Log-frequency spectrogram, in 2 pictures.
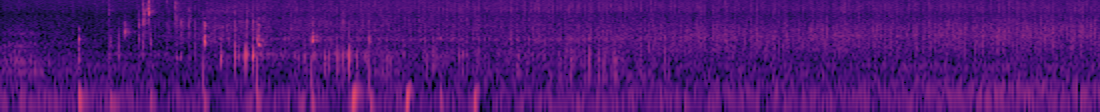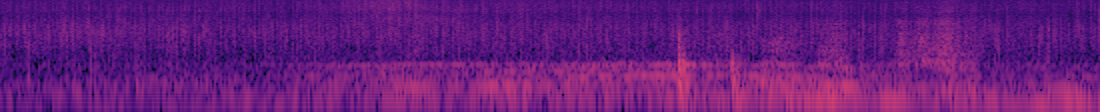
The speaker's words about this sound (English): So the beer is, of course, Orval. Let's crack it open. This sort of super iconic Belgian ale coming in its skittle-shaped bottle with its trademark glass, which I have happily got the Orval goblet or chalice, which I'm about to pour into.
